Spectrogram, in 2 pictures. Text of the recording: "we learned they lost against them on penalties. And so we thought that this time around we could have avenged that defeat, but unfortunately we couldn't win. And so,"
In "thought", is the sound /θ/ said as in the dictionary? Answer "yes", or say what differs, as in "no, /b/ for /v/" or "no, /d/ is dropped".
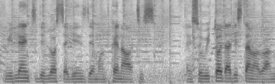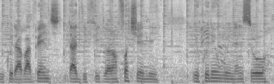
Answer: no, /t/ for /θ/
